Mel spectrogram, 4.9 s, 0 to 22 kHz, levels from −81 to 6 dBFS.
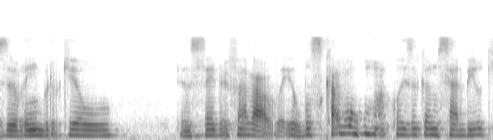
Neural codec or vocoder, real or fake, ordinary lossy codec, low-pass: codec, 24 kHz, 0.9 kbps, WavTokenizer, small release; fake; MP3, 48 kbps; 7.2 kHz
